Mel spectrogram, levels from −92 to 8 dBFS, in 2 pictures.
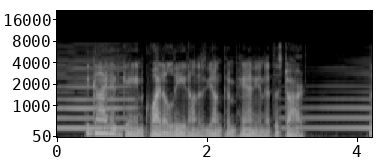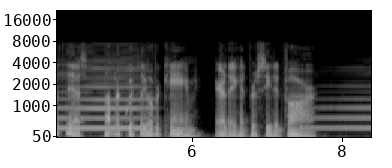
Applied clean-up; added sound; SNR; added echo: none; Wind instrument, woodwind instrument; 8 dB; none.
